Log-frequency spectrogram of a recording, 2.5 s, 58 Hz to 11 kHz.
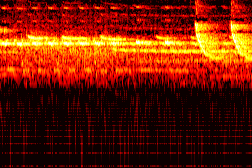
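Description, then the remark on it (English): A songbird sings a sustained, high trilling phrase, followed by two quick descending whistled notes; clear, with no voices present. “Some birds sing, 13, 14 different songs.”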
